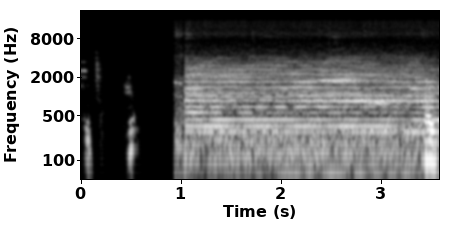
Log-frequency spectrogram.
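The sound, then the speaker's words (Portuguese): A few brief, muffled sounds, then a train horn blasts loudly and steadily for nearly three seconds, a rich droning tone over rumbling noise that holds until the end. “o cara apertou pronto, o trem abusinou lá, mas estou pronto, velho.”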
